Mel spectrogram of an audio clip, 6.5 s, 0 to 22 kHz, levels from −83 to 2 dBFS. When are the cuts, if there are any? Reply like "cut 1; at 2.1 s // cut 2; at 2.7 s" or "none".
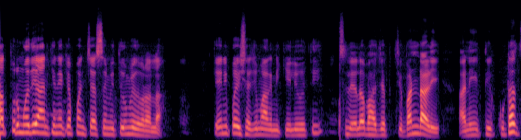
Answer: cut 1; at 4.3 s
